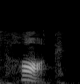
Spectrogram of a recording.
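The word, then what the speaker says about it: hough: The word you're going to come across here in your King James in Joshua chapter 11, verse number 6, H-O-U-G-H. That's a word we don't use in our English language, but that word is pronounced hawk, like a ham hawk, okay?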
